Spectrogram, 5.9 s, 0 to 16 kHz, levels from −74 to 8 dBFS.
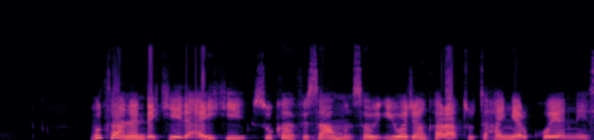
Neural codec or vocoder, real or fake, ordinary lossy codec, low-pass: none; real; Opus, 64 kbps; 10.8 kHz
